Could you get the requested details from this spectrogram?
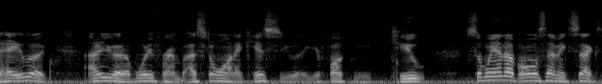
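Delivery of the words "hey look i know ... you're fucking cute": ordinary talk, nothing marked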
